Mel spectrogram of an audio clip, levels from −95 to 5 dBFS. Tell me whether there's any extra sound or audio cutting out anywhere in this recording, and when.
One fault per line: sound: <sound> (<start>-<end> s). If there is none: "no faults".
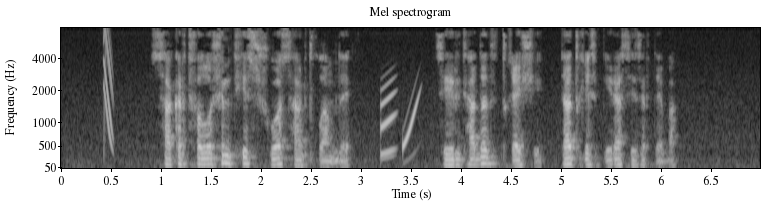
sound: chirp (0.4-0.5 s)
sound: chirp (3.2-3.6 s)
